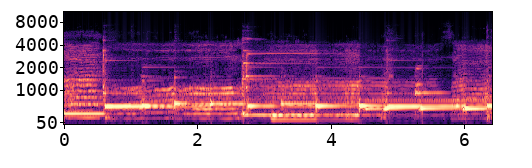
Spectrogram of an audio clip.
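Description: Javanese gamelan ensemble playing: bronze metallophones and kettle gongs struck in a steady pulse, each note ringing on, with sharp drum strokes. A deeper tone joins about three seconds in and holds for over a second.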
